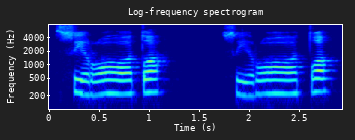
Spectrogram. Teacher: را موٹا کر کے پڑھا جا رہا ہے، تو اس کے ساتھ جو الف ہے وہ بھی موٹا کر کے پڑھا جائے گا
